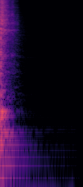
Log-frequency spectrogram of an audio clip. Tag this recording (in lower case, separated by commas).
music, musical instrument, percussion, drum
